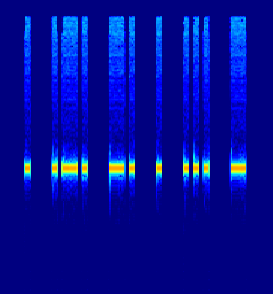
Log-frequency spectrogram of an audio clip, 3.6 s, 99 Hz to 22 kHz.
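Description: Morse code, heard as a keyed tone, about 18 wpm, spaced as for 15 wpm, 1000 Hz. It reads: ERNEST
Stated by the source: 15 wpm Morse code from RNZN Communicators Association.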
